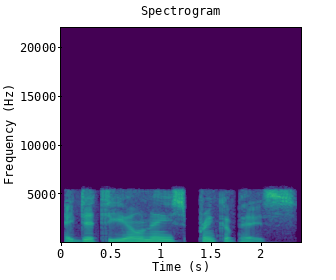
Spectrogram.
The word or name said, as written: editiones principes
